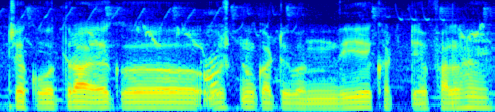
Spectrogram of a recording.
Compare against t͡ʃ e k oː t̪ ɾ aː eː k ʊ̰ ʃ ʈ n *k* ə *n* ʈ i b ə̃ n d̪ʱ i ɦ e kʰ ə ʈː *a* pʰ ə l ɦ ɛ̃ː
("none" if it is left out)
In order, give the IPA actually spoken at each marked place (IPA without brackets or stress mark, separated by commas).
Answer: k, none, e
